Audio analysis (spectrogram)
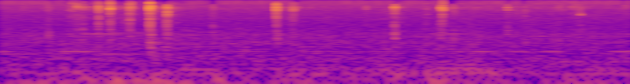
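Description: Computer keyboard keys tapped in quick irregular bursts while JavaScript code is entered, close and fairly quiet, with no talking.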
